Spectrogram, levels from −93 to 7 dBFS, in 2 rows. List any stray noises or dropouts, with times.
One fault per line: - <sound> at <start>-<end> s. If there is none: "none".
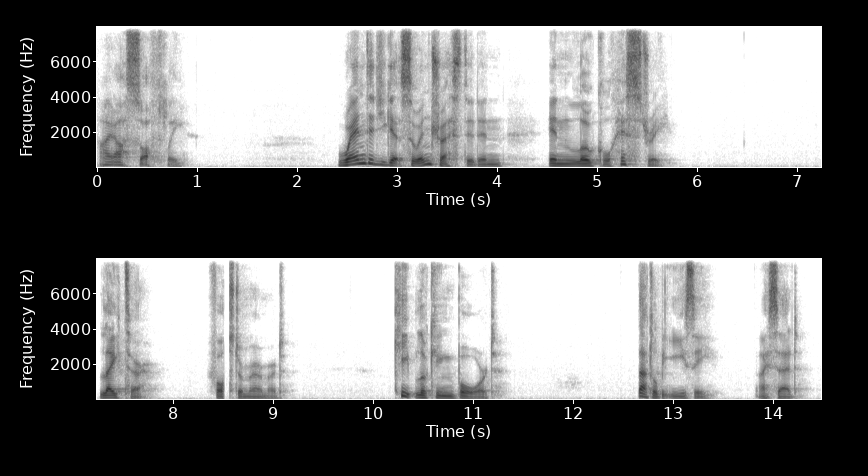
- dropout at 8.5-8.6 s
